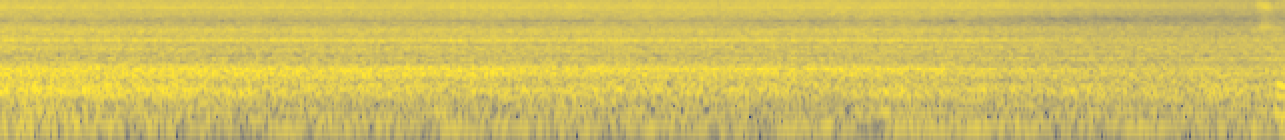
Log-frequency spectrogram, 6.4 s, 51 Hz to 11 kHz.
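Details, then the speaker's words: Diesel heater on 100% biodiesel, about 3 minutes in, warming up with the glow plug off: steady roaring fan and burner rush with no sputter, surging or dropouts. It is sustaining combustion normally. "3 minutes in and it's definitely warming up the glow plugs off so the unit is uh sustaining itself and it is firing up initially and it's sustaining itself on 100% biodiesel"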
